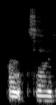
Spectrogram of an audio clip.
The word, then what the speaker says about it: outsider: Outsider. So outsider. So the stress is on side. So outsider. Okay.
